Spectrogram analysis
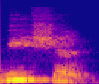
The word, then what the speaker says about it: mission: You can have ss as in mission. You can have ss as in mission.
